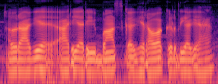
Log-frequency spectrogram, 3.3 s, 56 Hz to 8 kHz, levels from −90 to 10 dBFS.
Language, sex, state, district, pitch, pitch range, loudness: Hindi, male, Jharkhand, Garhwa, 125 Hz, 120-125 Hz, -15 LUFS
